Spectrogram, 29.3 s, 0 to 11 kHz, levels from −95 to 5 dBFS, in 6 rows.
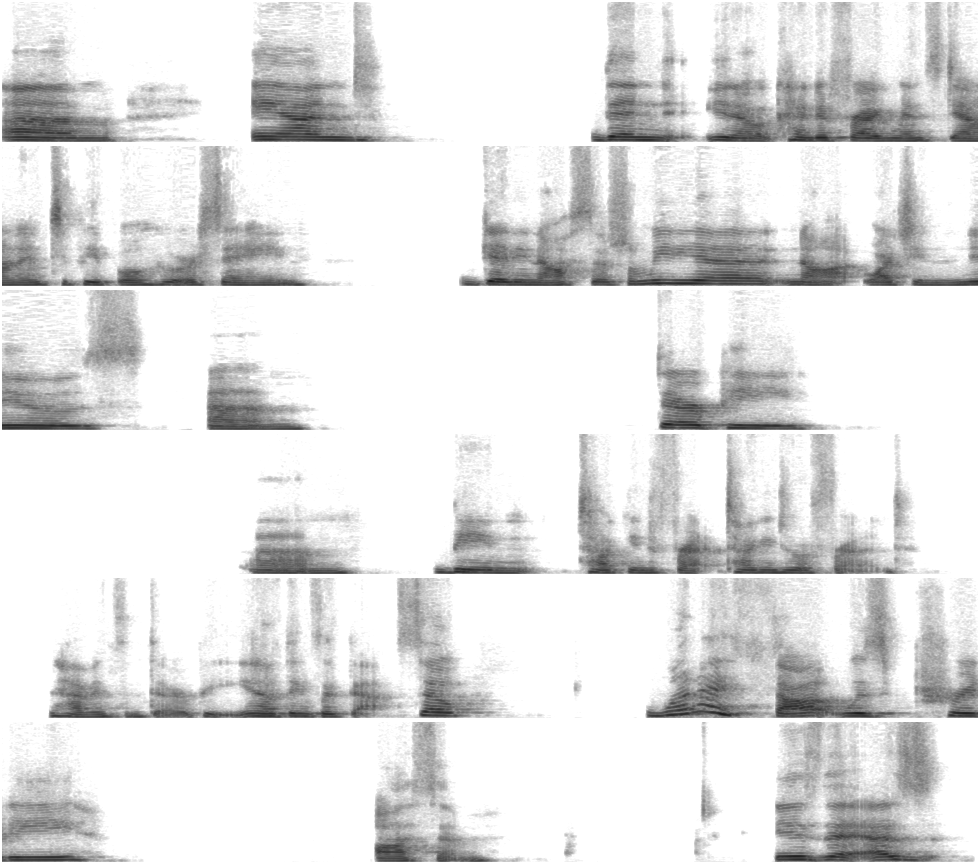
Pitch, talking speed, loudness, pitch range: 180 Hz, 105 wpm, -20 LUFS, 165-210 Hz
